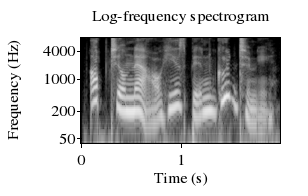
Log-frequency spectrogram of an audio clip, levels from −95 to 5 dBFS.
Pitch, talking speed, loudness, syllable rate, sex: 205 Hz, 270 wpm, -15 LUFS, 5.0 syllables/s, female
